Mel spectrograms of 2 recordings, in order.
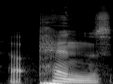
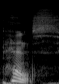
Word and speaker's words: pens: the southern us southwestern pens and so another thing here is the s is voiced n is voiced so the s ending gets voiced pens not pence you don't want to say pence pence is like a person's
